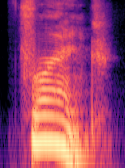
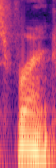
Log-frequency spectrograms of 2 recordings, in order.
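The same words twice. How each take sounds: First: Shocked cry of his name, much higher; startled exclamation, falling off. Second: Said in the usual way. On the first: Acted. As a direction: gasp his name out in disbelief. May startled by his revelation. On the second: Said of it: "she said".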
